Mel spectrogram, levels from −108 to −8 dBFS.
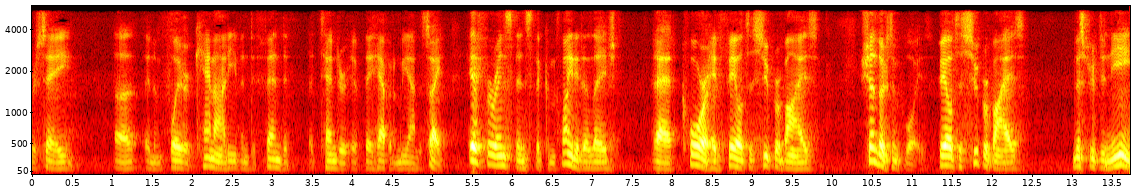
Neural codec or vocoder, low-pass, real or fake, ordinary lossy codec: codec, 16 kHz, 0.8 kbps, ZipCodec; 5.4 kHz; fake; MP3, 48 kbps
